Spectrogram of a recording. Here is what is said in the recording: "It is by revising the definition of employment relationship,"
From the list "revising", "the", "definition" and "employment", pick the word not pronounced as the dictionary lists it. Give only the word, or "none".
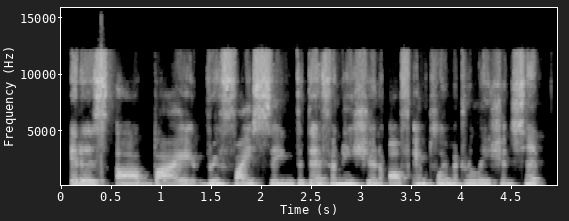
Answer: revising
